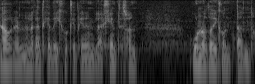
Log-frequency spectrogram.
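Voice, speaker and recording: Amid noticeable background noise, a man in a Chilean accent speaks at a fairly quick pace and medium pitch. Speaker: podcaster. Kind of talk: solo monologue. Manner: halting.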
